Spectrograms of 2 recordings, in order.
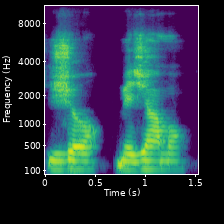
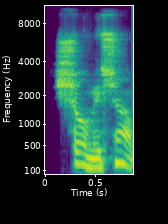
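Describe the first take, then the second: First: The Y is said like a French 'j'. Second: The Y is said in a Buenos Aires way.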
